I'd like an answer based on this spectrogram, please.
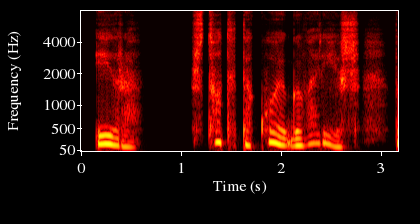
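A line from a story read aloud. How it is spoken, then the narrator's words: Faint whisper. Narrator (Russian): прошептала, еле шевеля губами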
